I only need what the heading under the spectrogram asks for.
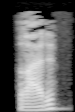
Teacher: The first E makes an A sound, and the double T sounds like D.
